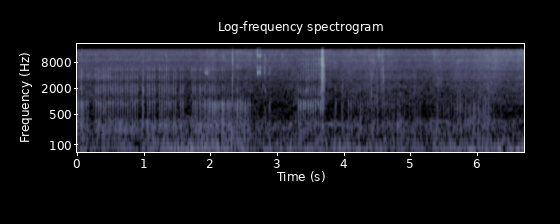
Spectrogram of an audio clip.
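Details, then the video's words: Happy, playful kitten on allergy medicine purring: a steady low rumbling purr runs through the whole recording, with a few faint brighter bursts in the middle. "Kitten purring"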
